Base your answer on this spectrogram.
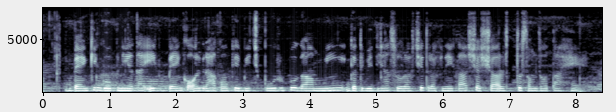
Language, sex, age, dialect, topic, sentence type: Hindi, female, 18-24, Kanauji Braj Bhasha, banking, statement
